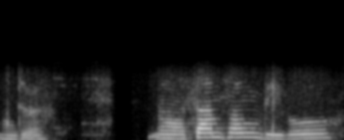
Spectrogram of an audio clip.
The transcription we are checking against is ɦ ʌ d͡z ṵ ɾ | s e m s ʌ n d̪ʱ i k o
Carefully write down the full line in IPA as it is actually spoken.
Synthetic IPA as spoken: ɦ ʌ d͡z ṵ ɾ | s a m s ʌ ŋ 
